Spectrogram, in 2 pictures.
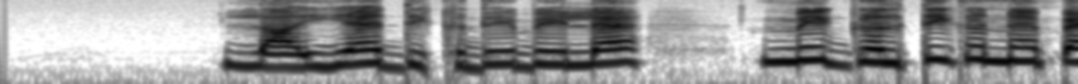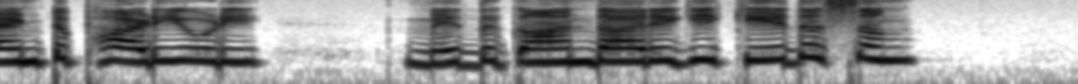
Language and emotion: Dogri, fearful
